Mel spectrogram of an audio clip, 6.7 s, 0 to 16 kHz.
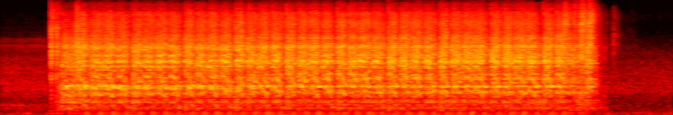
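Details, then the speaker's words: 1969 Reliant Regal 850cc engine bench-tested before fitting to the tricycle: even starter churn at about four beats a second, never fires. No fuel reaching the carburettor yet; fuel starvation. "right so this is cranking over i'm not sure we're getting this nice we have we got we haven't even got fuel yet"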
